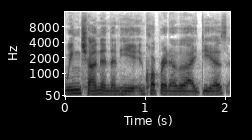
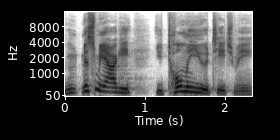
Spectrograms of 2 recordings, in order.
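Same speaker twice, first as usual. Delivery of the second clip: angry, accusing outburst with raised pitch; 6 semitones higher than usual. Retelling a movie scene where the kid confronts his teacher: imitating an angry Daniel. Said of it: "He's so angry".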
